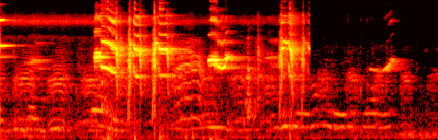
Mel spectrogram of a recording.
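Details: Rose-ringed parakeet kept as a talking pet, heard in the afternoon: harsh, high squawking bursts and broken speech-like syllables in quick uneven runs, with faint low background murmur.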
